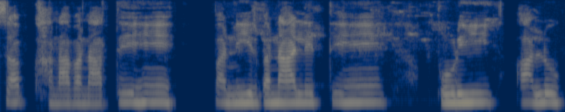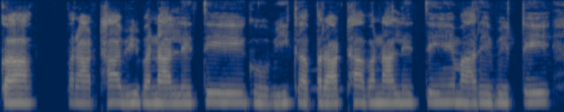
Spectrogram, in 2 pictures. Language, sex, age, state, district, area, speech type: Hindi, female, 30-45, Uttar Pradesh, Jaunpur, rural, spontaneous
